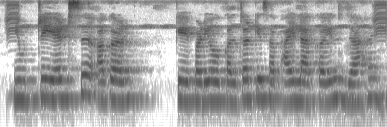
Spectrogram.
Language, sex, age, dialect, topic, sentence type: Magahi, female, 25-30, Western, agriculture, statement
